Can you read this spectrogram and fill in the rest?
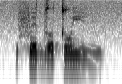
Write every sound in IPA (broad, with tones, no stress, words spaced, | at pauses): fɪ˦dʊ˨tu˦ji˨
